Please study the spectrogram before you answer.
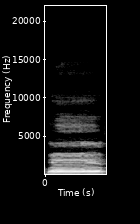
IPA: n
